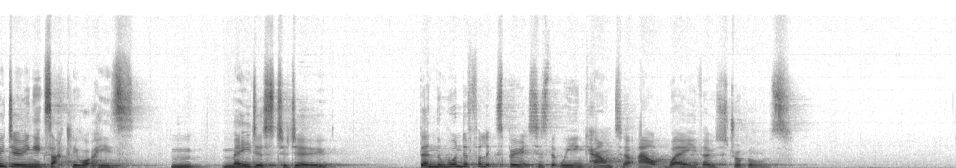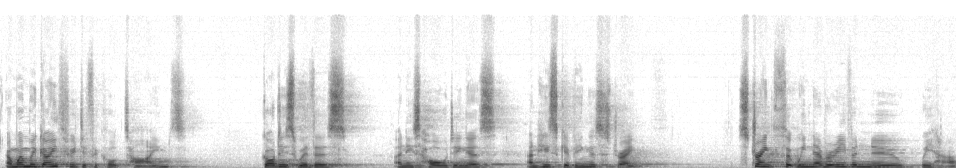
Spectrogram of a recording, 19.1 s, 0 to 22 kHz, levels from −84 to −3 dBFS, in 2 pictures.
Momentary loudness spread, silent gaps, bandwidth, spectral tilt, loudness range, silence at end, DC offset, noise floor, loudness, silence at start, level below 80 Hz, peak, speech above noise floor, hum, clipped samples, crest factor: 11 LU; none; over 20 kHz; -4.5 dB/octave; 4 LU; 0 s; 0.1%; -58 dBFS; -25 LUFS; 0 s; -60 dBFS; -10 dBFS; 34 dB; none; under 0.1%; 16 dB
